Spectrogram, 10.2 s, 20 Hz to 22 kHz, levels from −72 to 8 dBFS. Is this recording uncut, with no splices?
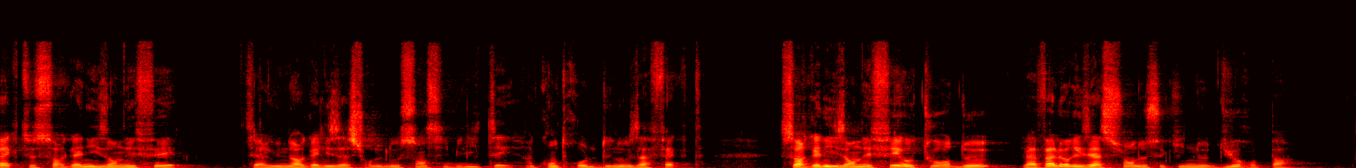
yes; 0 cuts

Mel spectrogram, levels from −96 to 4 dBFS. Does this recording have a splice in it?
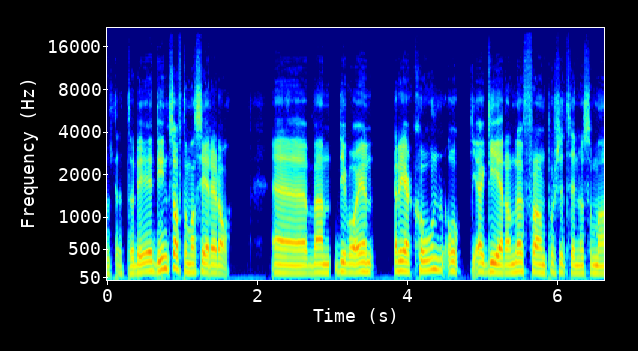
yes; 1 cut; at 2.9 s

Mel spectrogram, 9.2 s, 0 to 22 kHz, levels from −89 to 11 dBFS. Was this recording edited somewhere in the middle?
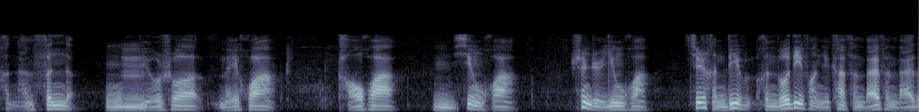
no; 0 cuts

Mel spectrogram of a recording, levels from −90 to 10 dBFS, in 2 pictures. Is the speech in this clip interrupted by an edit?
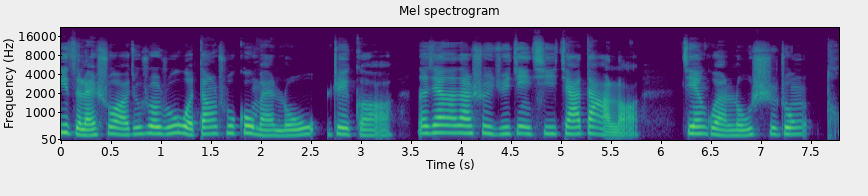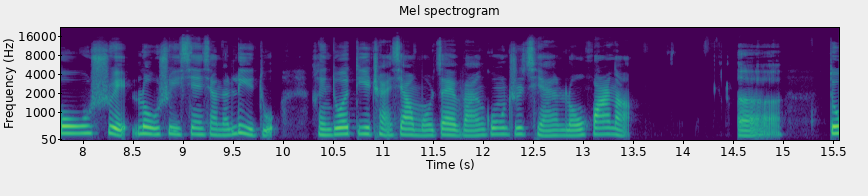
yes; 1 cut; at 3.5 s

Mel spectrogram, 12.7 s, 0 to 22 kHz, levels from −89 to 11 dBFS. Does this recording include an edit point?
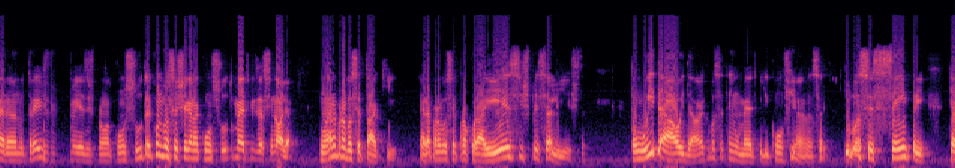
no; 0 cuts

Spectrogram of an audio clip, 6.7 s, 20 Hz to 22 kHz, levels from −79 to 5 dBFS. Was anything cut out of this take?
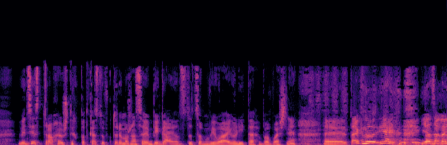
no; 0 cuts

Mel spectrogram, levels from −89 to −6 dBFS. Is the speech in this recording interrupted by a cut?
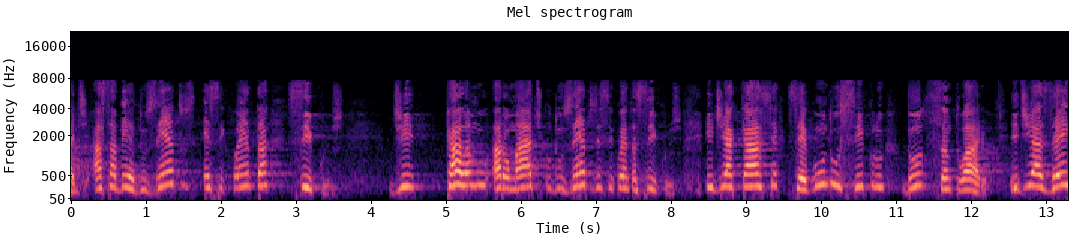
yes; 1 cut; at 9.4 s

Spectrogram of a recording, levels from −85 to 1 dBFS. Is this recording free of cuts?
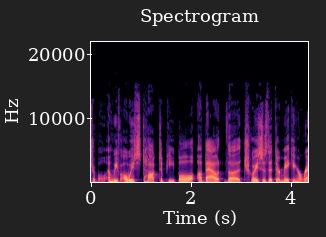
yes; 0 cuts

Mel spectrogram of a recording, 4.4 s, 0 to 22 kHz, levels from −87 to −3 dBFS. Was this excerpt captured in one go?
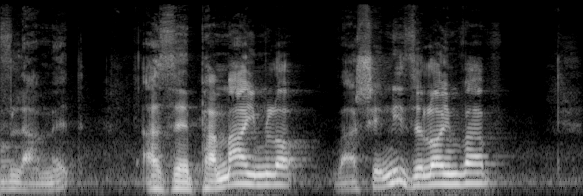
no; 1 cut; at 2.4 s

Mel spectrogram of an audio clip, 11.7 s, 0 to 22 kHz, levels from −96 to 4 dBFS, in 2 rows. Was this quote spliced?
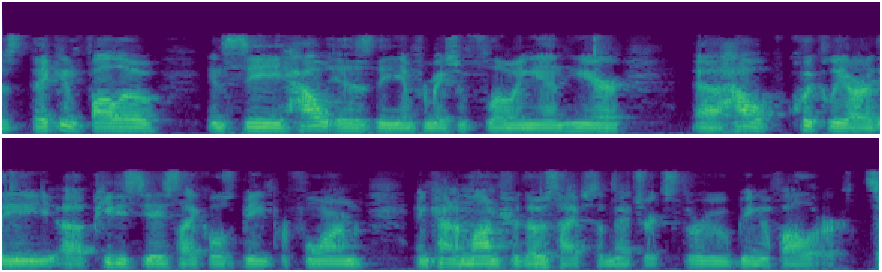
yes; 1 cut; at 2.2 s

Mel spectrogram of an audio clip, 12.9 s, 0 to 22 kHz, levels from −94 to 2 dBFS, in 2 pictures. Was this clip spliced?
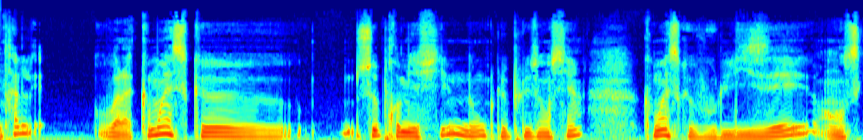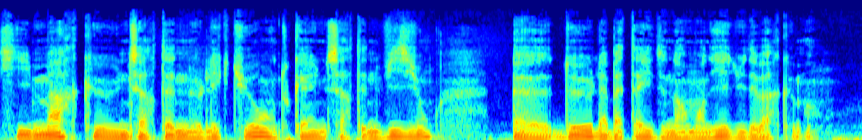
no; 0 cuts

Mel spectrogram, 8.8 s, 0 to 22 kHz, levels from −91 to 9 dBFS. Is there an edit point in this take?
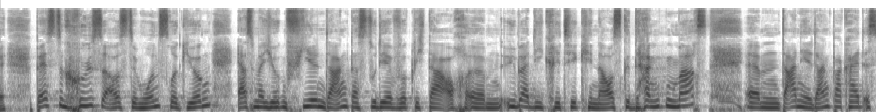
yes; 1 cut; at 7.4 s

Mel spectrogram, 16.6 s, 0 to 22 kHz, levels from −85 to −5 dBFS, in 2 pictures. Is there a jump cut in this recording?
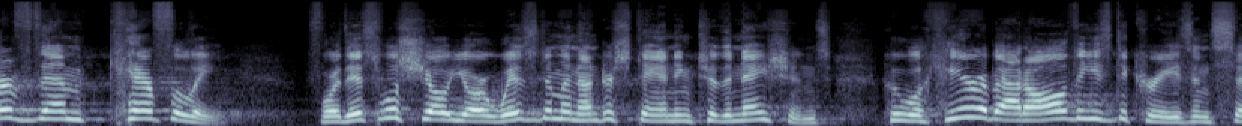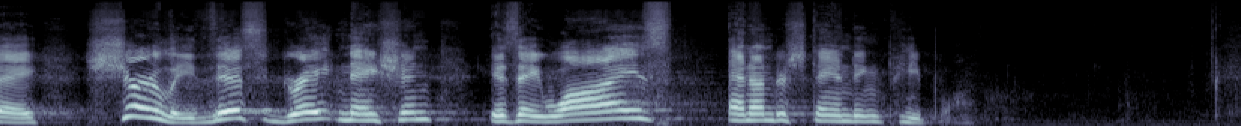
no; 0 cuts

